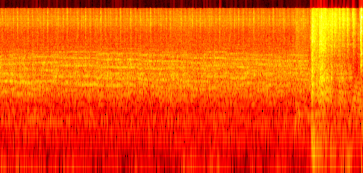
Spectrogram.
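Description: A game's spinning reel whirs with a steady hum.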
